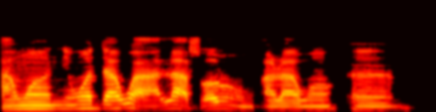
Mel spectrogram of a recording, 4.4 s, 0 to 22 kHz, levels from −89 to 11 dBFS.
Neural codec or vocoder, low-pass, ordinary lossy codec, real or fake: none; 5.4 kHz; none; real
